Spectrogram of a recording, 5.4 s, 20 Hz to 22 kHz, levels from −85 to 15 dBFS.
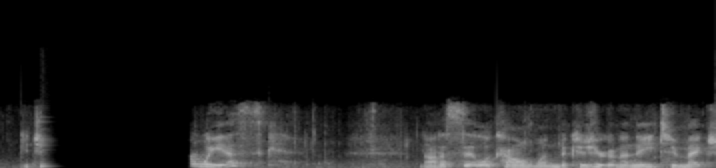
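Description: From 0.31 to 1.44 s, the sound trails off into a brief fading buzz, then near silence for about a second, likely a long network dropout concealed by the receiver.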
